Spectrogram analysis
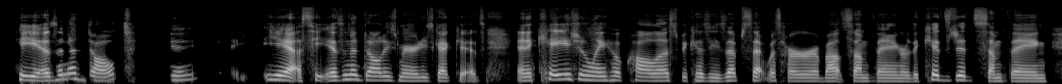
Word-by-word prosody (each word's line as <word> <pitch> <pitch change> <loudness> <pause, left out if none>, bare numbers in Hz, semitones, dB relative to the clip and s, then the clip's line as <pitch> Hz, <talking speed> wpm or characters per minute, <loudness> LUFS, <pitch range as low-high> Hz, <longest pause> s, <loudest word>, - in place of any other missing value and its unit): He 200 -5 +5
is 180 +3 +4
an 225 +2 -1
adult, 210 -5 -2 0.4
ye 205 +4 -7 0.5
Y - - -23
yes, 220 -3 +5
he - - -4
is 185 +2 +2
an 225 - -1
adult, 195 -4 0
he's 190 -2 -6
married, 165 -2 0
he's 165 -2 -7
got 160 -2 +2
kids, - - -5 0.3
and - - +5
occasionally 225 -2 +2
he'll 190 0 -4
call 175 -2 -1
us 175 +1 -1
because 170 -1 -5
he's 155 0 -8
upset 180 0 +1
with 180 - -5
her 155 0 0
about 155 +1 0
something 150 -1 -1
or 145 - -3
the 155 +1 -5
kids 195 +2 0
did 200 -3 -1
something, 150 -2 0
180 Hz, 185 wpm, -25 LUFS, 155-205 Hz, 0.5 s, He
